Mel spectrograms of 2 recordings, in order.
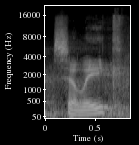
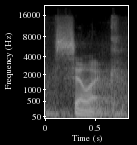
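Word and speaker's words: silique: There's celic and silic.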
